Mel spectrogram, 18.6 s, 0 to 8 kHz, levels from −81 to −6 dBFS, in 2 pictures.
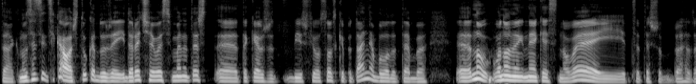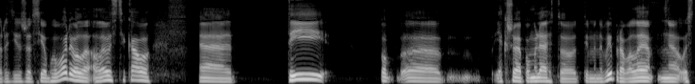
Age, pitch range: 20-39, 115-140 Hz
